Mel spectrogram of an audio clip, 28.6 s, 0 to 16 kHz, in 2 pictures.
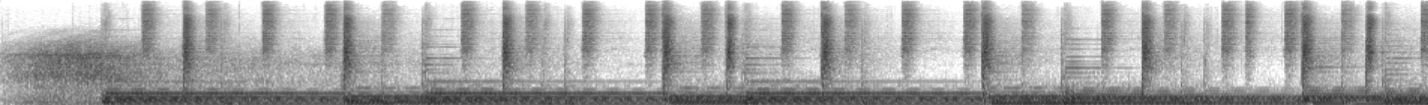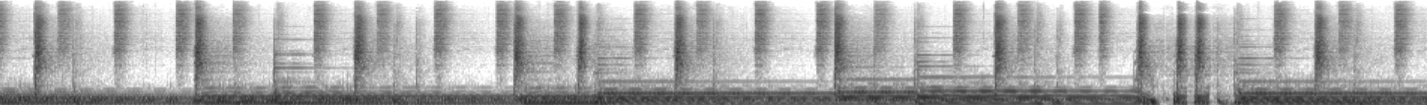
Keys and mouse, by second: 0.4 alt+click, 2.1 double click, 4.1 f, 4.3 alt+click, 7.7 alt+click, 14.2 double click, 19.4 ctrl+i, 22.0 alt+click, 25.0 alt+click, 26.2 double click, 27.3 alt+click.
